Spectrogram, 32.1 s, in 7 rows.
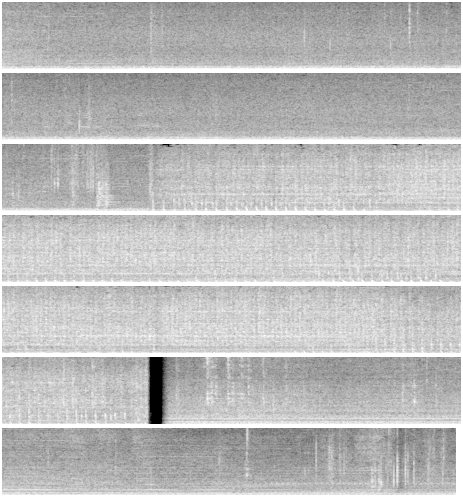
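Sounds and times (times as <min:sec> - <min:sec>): mini excavator engine running: 0:00.0 - 0:32.0
compactor pounding soil: 0:09.6 - 0:26.1.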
